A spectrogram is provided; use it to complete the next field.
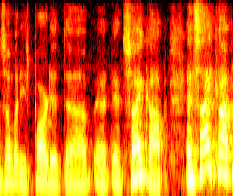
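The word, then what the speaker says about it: CSICOP: And Psychop, you actually have a name you can say. It's Psychop. We know what that means, but CSI, you cannot pronounce it as an acronym. So you have to say CSI.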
